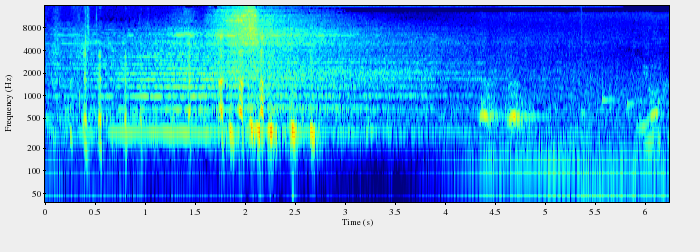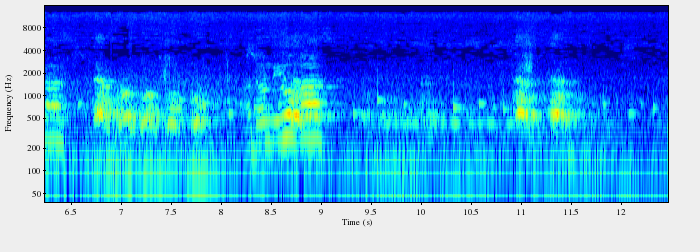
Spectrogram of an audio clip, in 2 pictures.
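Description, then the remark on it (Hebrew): A dog barks and yips in short bursts, loudest near the start, then continues intermittently while a person speaks over it, during a mail delivery on Frankel Street. “כן, העניין הזה של כלבים ודברים, זה עניין רציני.”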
